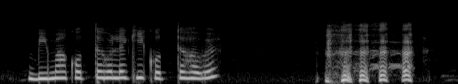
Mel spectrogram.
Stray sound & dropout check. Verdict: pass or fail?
fail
